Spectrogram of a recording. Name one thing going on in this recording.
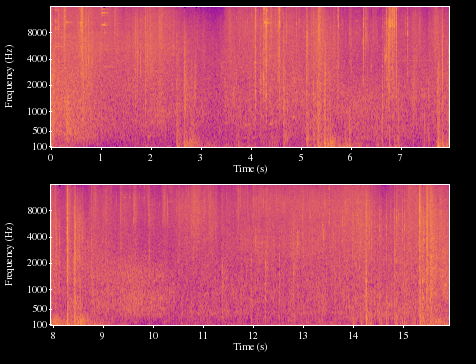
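Gunshots and explosions boom and crack at intervals.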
